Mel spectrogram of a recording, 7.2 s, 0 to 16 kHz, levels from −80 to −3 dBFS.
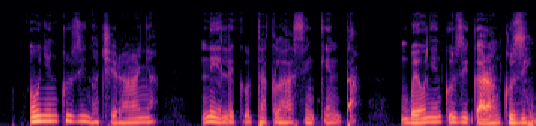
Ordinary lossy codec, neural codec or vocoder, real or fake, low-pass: none; none; real; 10.8 kHz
